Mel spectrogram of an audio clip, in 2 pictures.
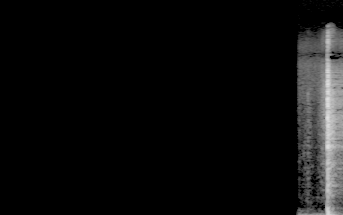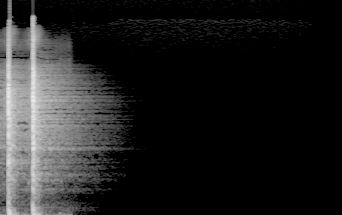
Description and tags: Three short, sharp thumps on a metal box, processed to give a fuller, deeper sound
box, thumps, three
